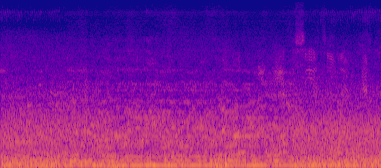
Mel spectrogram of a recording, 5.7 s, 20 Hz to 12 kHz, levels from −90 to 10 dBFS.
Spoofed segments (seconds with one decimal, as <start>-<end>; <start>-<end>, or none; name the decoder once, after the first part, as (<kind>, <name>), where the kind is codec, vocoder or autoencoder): 1.0-4.4 (codec, SNAC)

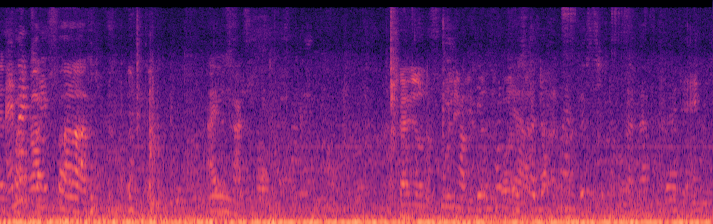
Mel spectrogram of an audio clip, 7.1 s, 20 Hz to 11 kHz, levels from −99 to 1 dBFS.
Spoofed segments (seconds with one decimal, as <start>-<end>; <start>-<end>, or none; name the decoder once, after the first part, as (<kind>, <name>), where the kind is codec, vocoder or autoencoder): none

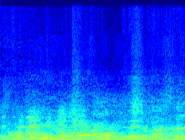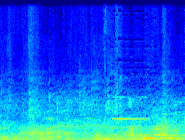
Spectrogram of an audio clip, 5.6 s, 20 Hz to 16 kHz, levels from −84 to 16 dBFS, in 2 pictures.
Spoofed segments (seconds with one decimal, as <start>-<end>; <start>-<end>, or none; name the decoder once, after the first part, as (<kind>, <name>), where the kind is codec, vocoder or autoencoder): 0.5-3.9 (codec, SNAC)

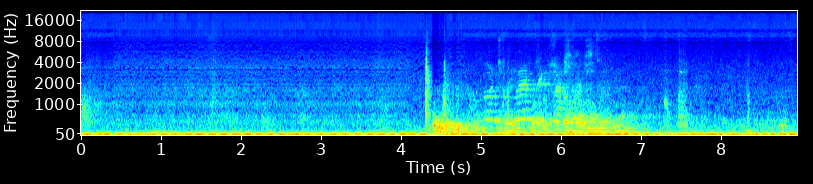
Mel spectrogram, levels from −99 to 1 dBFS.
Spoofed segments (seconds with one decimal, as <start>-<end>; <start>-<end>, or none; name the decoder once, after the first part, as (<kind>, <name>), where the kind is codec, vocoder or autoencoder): 0.0-4.1 (autoencoder, DAC-VAE)

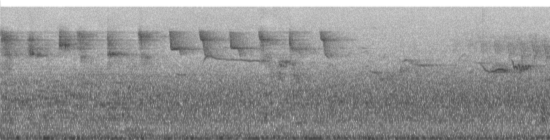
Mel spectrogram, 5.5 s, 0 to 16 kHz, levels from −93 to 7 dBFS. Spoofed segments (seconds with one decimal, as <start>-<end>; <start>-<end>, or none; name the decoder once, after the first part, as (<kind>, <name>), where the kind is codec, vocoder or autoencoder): 0.0-1.6 (codec, SNAC); 2.6-3.1

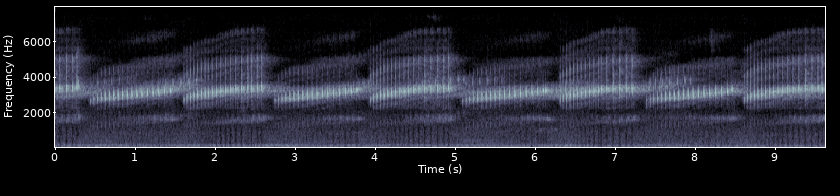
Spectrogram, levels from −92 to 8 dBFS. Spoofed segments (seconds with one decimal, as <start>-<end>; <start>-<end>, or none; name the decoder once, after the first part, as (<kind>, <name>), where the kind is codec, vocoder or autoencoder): 0.0-1.9 (vocoder, BigVGAN v2); 2.4-6.1; 6.8-9.6

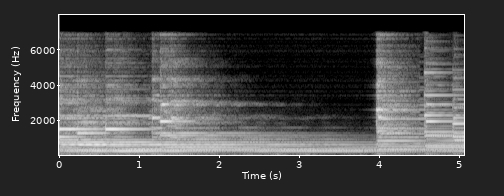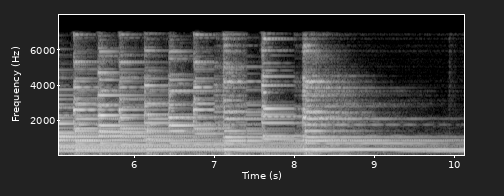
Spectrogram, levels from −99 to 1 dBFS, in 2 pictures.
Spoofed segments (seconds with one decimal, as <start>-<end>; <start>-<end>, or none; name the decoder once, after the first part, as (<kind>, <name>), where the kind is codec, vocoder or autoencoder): 0.0-4.5 (codec, DAC); 7.0-7.4; 8.0-10.1

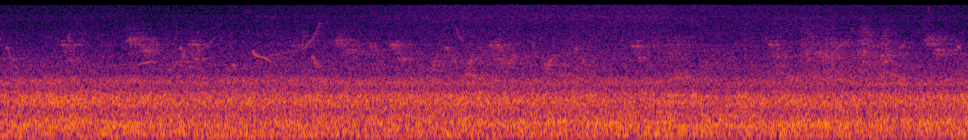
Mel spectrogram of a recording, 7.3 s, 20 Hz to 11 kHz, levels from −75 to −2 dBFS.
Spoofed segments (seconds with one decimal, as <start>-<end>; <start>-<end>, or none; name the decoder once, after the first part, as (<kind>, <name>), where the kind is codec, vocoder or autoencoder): 5.0-5.6 (codec, SNAC)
